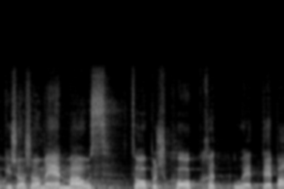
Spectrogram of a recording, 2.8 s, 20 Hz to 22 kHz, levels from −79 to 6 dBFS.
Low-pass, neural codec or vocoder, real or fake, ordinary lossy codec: 14.4 kHz; autoencoder, 48 kHz, 128 numbers a frame, DAC-VAE, trained on Japanese speech; fake; none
